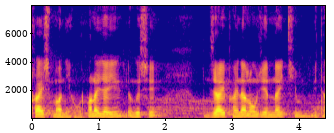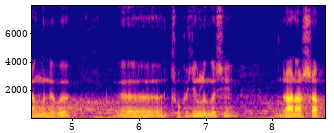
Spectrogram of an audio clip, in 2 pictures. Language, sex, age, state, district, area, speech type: Bodo, male, 45-60, Assam, Kokrajhar, rural, spontaneous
